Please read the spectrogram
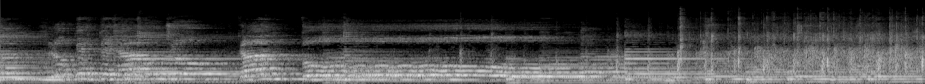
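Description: A payador's male voice singing a verse with his own acoustic guitar accompaniment, holding a long note in the middle. The voice stops about six seconds in and the guitar strumming carries on alone.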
